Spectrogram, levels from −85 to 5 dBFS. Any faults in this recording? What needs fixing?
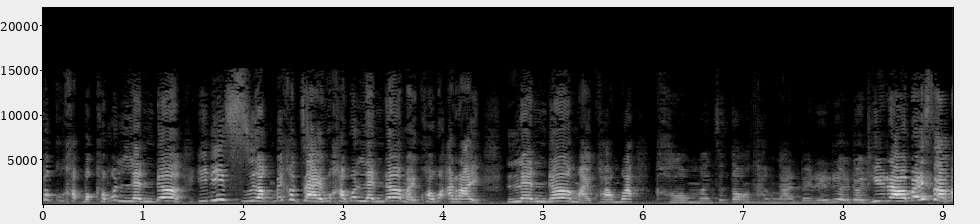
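Time-stretched section from 6.11 s to the end at 9.1 s: the speech suddenly slows to about 0.7 times its pace while the pitch holds steady, so it drags. This is likely software stretching the audio to fill a length, repeating short slices to keep the pitch unchanged. To prevent it, edit or trim the material to the required duration instead of letting software stretch it, or keep any tempo change small and apply it evenly.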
